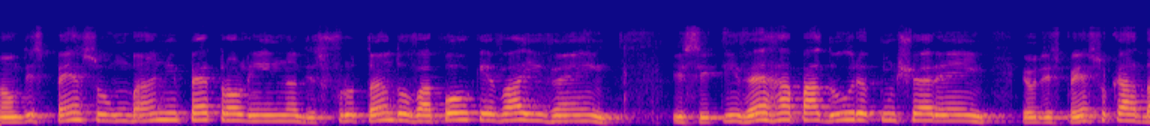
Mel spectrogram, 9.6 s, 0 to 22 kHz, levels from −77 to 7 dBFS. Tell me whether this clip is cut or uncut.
uncut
